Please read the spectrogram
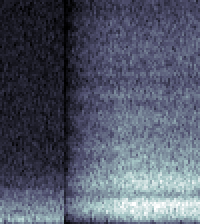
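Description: Near silence, then about two-thirds of a second in a steady hiss of factory-floor noise from a large fabrication workshop rises quickly and holds.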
